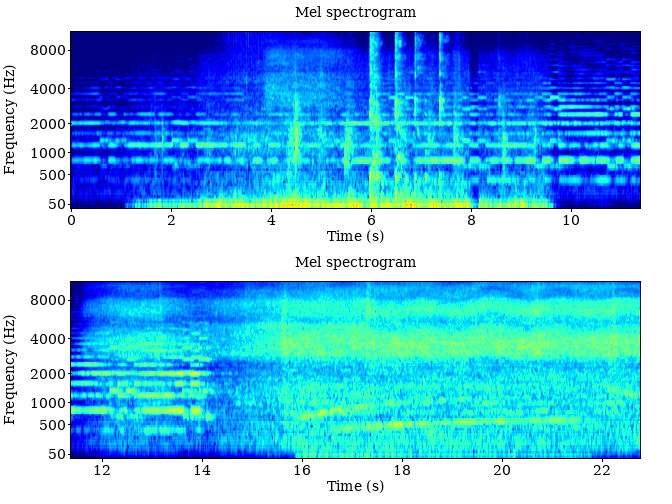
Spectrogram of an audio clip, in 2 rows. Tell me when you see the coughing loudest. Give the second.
6 s.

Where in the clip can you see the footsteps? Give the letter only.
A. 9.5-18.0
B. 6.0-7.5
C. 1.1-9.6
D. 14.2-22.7
C.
